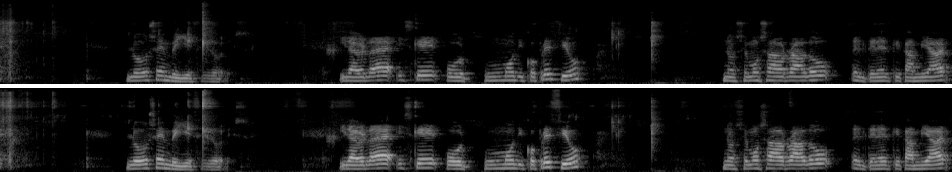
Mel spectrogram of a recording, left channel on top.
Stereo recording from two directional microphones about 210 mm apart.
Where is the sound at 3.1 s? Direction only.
40° right (ahead or behind).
